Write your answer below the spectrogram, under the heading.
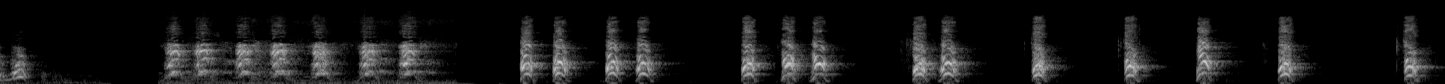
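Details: Dog giving a long run of sharp, clipped barks: a fast cluster of about seven, then single or paired barks spaced roughly half a second to a second apart.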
